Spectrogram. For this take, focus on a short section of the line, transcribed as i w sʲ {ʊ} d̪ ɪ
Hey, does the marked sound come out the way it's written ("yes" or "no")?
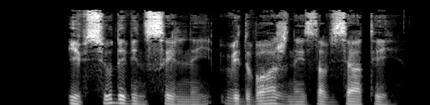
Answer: no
